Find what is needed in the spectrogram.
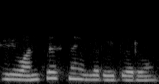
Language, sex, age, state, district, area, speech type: Tamil, female, 18-30, Tamil Nadu, Perambalur, urban, conversation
